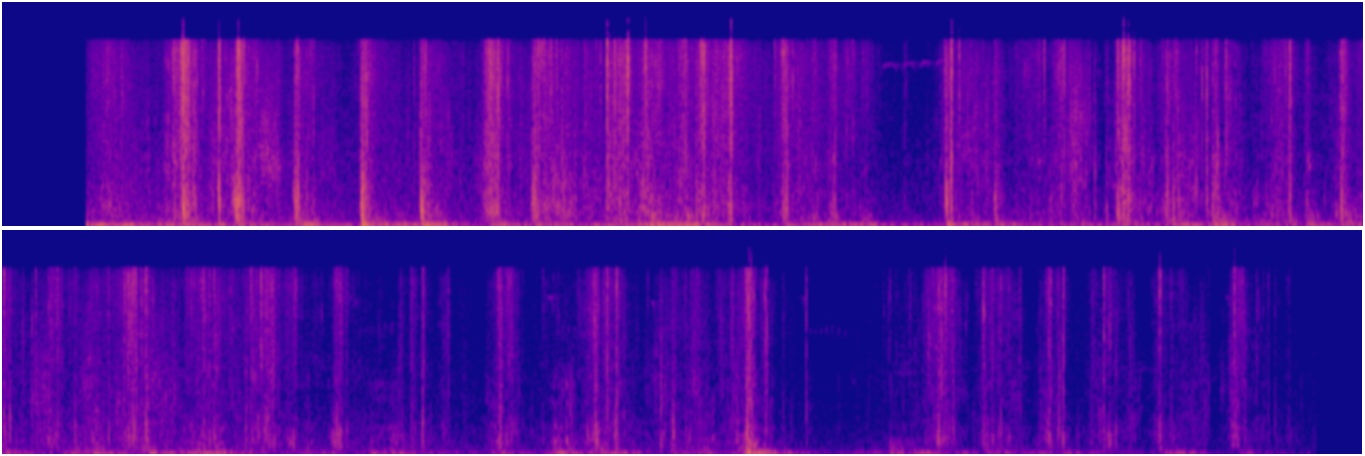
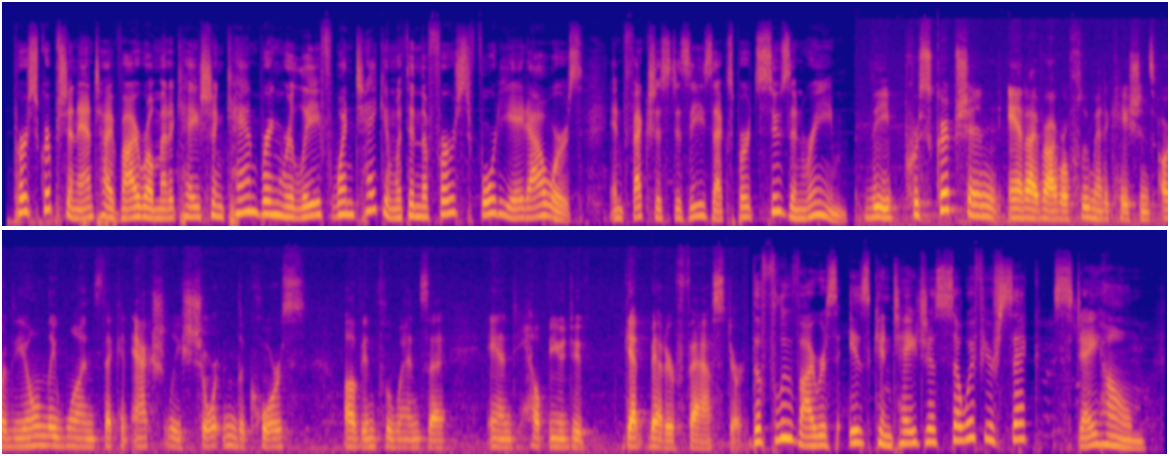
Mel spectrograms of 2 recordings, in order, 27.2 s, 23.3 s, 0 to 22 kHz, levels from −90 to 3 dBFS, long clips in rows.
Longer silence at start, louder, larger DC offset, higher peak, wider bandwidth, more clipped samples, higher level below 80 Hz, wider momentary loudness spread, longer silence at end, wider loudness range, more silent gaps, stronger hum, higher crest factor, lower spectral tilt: first, 0.85 s vs 0.1 s; second, -37 LUFS vs -20 LUFS; neither; second, -4 dBFS vs 0 dBFS; second, 11.5 kHz vs 15.5 kHz; neither; about the same, -52 dBFS vs -50 dBFS; first, 23 LU vs 9 LU; first, 1.05 s vs 0.2 s; first, 15 LU vs 6 LU; neither; neither; first, 36 dB vs 20 dB; second, -1.5 dB/octave vs -5.5 dB/octave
